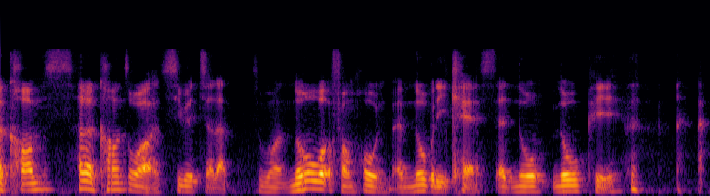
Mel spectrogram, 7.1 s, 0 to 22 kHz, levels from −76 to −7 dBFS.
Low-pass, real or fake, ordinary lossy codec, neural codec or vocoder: none; fake; none; codec, 16 kHz, 0.8 kbps, ZipCodec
